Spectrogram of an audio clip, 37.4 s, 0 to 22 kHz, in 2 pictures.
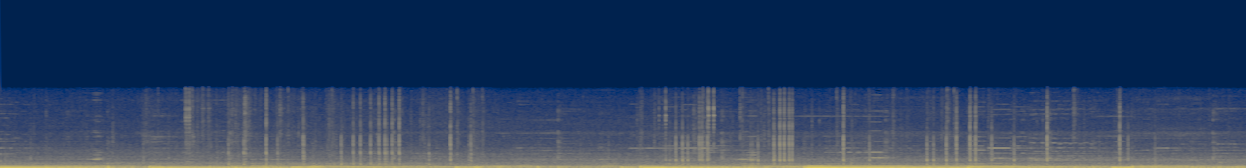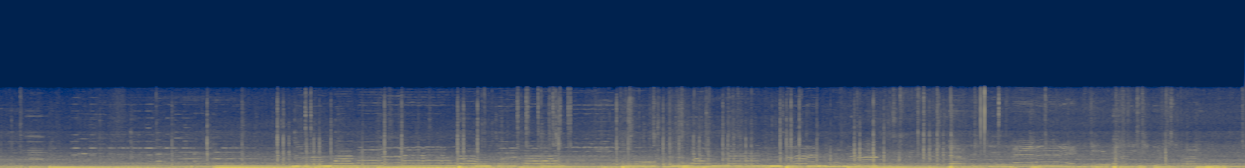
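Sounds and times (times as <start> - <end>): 
sleeper bus engine drone changing gear on the road: 0.0 - 37.3
short rattles and clicks inside a sleeper bus: 1.6 - 7.4, 9.8 - 17.0, 21.2 - 34.5, 35.2 - 36.6.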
